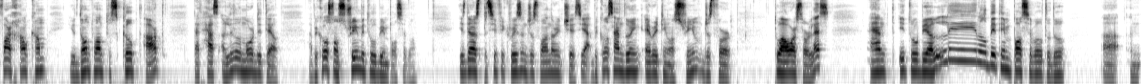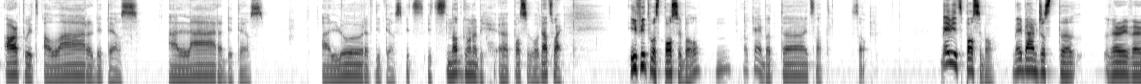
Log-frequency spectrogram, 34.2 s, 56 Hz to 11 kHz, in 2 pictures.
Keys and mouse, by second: 12.3 click, 15.0-17.9 drag, 17.9-22.3 ctrl+alt+right drag, 21.4 ctrl+Tab, 22.3-34.2 alt+drag, 24.9 KP_3, 28.0 alt+z, 29.9 Tab.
